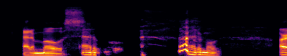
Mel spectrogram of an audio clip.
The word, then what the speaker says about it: Atomos: I always say Atomus or a Thomas, but it's I don't know which one's the correct way to say it. If if I may. Uh, I don't like to correct you because you often know more than I do, but it's it is Atomos. Atomus.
